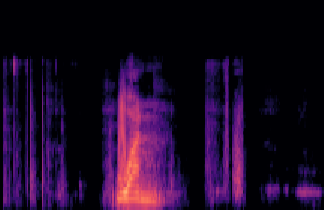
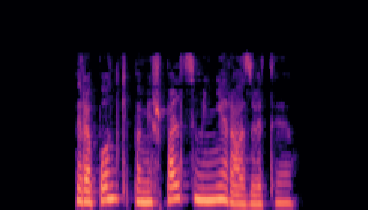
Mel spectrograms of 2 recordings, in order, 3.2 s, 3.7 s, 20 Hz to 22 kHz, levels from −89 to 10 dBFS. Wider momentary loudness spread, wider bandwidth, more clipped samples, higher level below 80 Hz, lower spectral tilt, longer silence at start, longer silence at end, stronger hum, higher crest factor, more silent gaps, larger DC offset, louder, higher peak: first, 25 LU vs 13 LU; about the same, 7.2 kHz vs 7.8 kHz; neither; about the same, -62 dBFS vs -66 dBFS; second, -4 dB/octave vs -7.5 dB/octave; first, 1.15 s vs 0.75 s; about the same, 0.85 s vs 0.75 s; neither; first, 22 dB vs 16 dB; neither; neither; second, -19 LUFS vs -16 LUFS; about the same, -2 dBFS vs 0 dBFS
